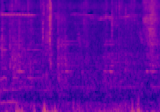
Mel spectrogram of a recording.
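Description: A small plastic bag crinkling as it is worked open by hand, with a few short sharp crackles, over an irregular low rumble.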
